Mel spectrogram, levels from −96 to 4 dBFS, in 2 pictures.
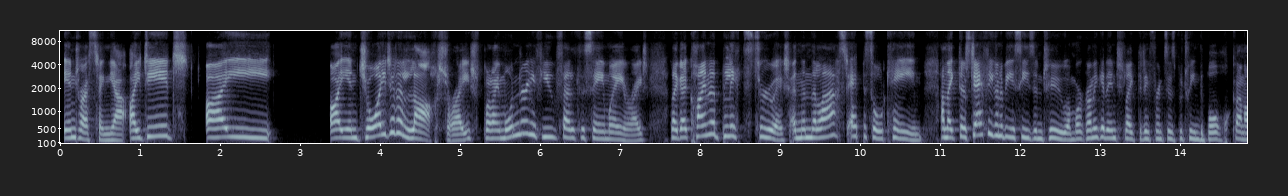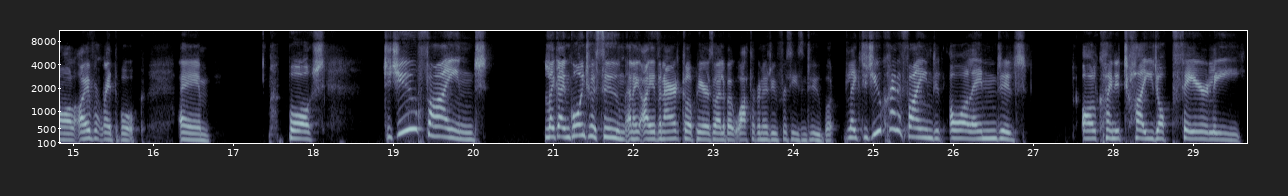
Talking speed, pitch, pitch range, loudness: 220 wpm, 230 Hz, 200-260 Hz, -31 LUFS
